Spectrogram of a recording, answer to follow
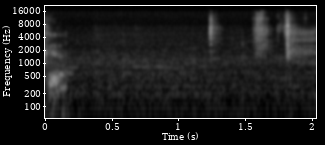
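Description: A few faint, short clicks about a second in, close together, in otherwise near silence.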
